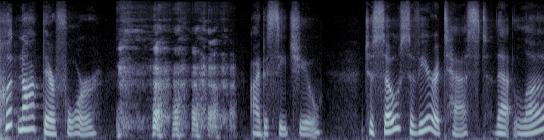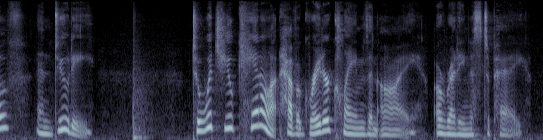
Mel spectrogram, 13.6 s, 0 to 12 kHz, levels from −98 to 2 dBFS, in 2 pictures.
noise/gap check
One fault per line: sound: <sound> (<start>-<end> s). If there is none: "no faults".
sound: laugh (1.4-3.0 s)
sound: thud (8.4-8.7 s)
